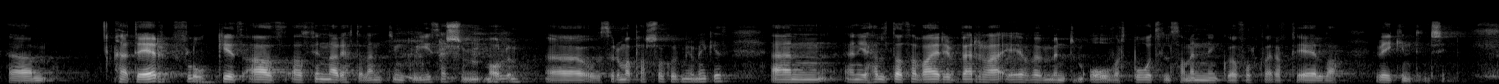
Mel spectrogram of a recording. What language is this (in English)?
Icelandic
